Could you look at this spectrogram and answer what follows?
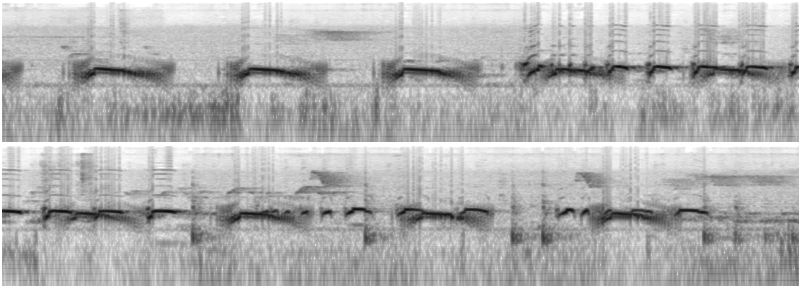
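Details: Perkutut, the zebra dove, in manggung song as a lure for lustful, emotional calling; rolling, slightly upslurred cooing notes, first spaced then tumbling into a dense overlapping chorus, over a constant low hum.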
